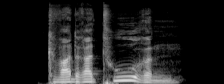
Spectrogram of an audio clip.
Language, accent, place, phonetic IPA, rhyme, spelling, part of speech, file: German, Germany, Berlin, [ˌkvadʁaˈtuːʁən], -uːʁən, Quadraturen, noun, De-Quadraturen.ogg
- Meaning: plural of Quadratur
